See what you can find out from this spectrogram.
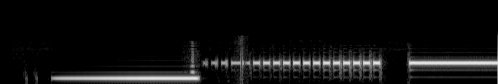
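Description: Crystal Lake Fire Department Station 1 general alarm tones, requested from CCOM: a long, low steady tone, then a rapid string of higher-pitched beeps, a brief pause, and a loud sustained high tone, with no voices.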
